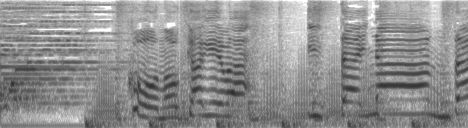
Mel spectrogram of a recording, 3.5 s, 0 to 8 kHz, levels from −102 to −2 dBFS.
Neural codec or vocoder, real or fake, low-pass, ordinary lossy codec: none; real; none; none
